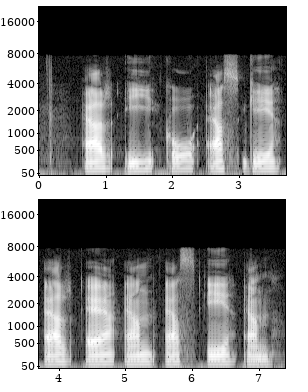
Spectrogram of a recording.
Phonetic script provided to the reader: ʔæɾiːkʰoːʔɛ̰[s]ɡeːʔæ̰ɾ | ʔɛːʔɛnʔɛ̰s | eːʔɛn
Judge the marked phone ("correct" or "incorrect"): correct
